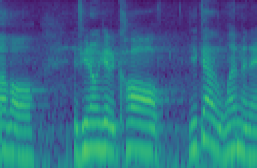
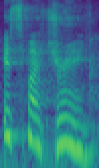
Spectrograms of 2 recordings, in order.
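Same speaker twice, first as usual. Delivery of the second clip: Katie voice; 2 semitones higher, 3 dB louder, slower than usual. Retold or imitated. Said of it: "in her Katie voice that I just can't resist".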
